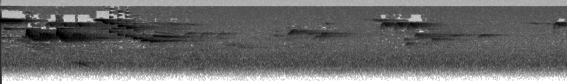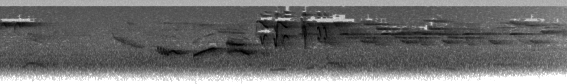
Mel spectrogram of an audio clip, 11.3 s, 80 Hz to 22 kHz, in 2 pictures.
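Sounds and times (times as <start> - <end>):
steady background hiss: 0.0 - 11.3
Eurasian blackbird soft whistled phrases: 7.3 - 8.6.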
